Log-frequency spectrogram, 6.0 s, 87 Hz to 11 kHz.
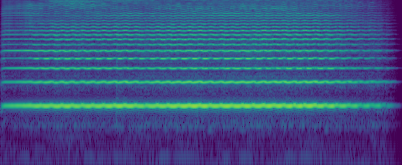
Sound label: violin; Miroslav Vitous - Solo Instruments VOL-2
